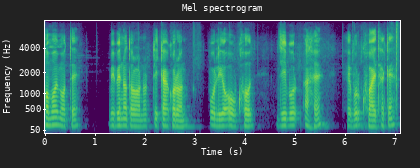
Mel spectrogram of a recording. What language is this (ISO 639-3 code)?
asm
